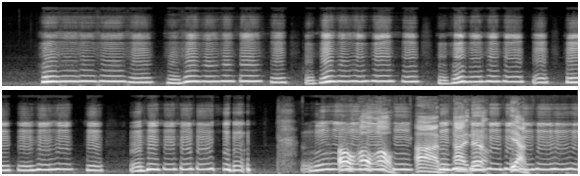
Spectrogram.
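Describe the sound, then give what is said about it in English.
A person hums a song melody for others to guess the song, sustained pitched notes in phrases with short breaks, growing louder and more animated toward the end. “I have to guess what it is just based on the hums.”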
